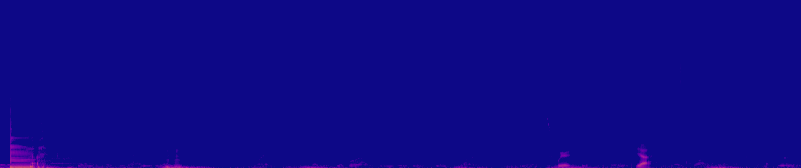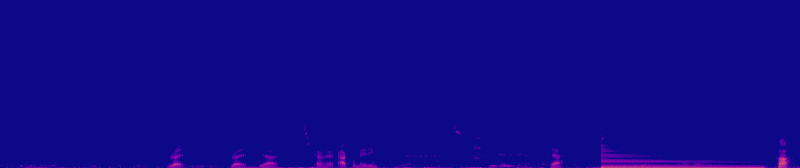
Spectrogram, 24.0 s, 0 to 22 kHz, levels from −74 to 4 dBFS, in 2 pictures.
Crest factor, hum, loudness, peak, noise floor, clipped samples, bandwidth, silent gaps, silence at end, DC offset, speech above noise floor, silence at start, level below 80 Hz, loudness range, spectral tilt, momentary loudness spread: 28 dB; none; -47 LUFS; -22 dBFS; -72 dBFS; under 0.1%; 19 kHz; none; 0 s; under 0.1%; 25 dB; 0 s; -56 dBFS; 20 LU; -7.5 dB/octave; 26 LU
